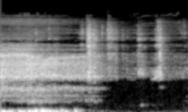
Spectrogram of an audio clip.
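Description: Handling noise of model-kit parts in a cardboard box: a rustling scrape with a low bump for about the first second, then a few faint light clicks as a plastic sprue is picked up.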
